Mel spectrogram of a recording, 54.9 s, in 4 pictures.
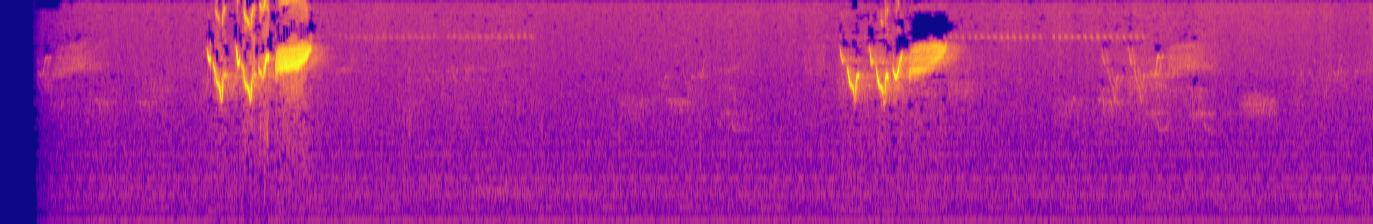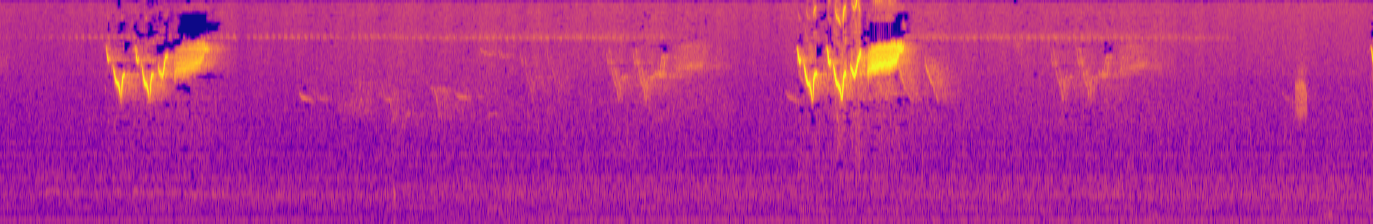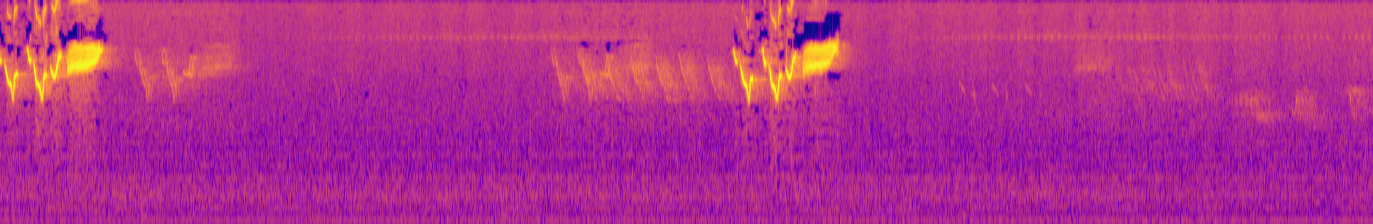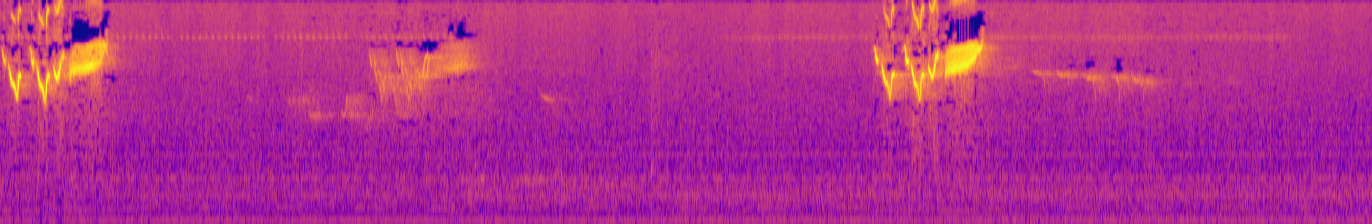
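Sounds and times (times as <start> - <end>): songbird singing rapid high notes: 0.5 - 3.5, 6.2 - 13.9, 14.7 - 30.0, 32.8 - 36.1, 36.7 - 42.5, 49.9 - 53.9.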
